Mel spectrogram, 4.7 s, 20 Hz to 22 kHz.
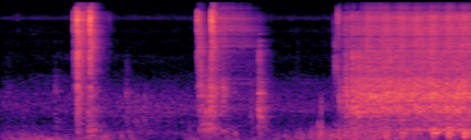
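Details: Series 2A Land Rover rebuilt engine on temporary wiring loom and gravity-fed fuel, seized carb throttle just freed: starter churns the engine over with no firing or catch; cranks but won't start.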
